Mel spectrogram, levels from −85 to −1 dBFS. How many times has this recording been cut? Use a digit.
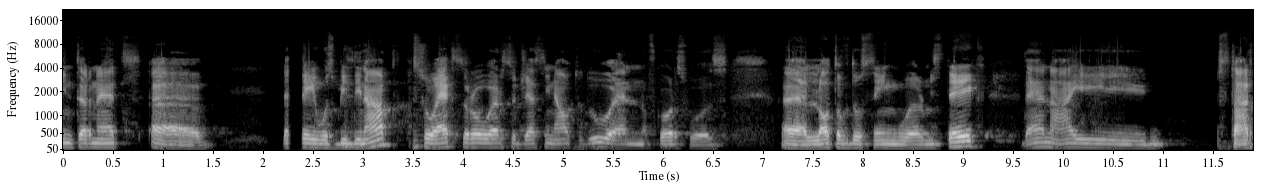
2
